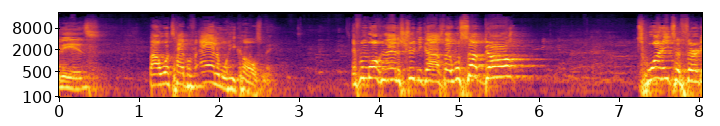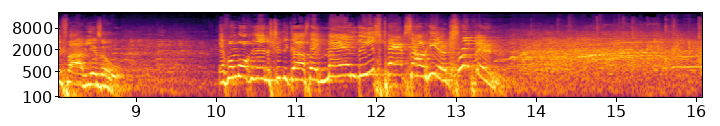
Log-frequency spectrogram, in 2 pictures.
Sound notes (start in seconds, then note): 5.9 audience laughing; 14.4 audience laughing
